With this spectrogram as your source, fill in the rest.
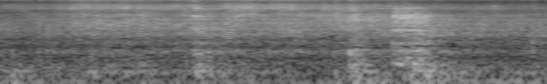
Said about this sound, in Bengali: তেলটা গরম হয়ে গেছে, পেঁয়াজ দিয়ে দেবো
